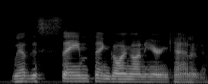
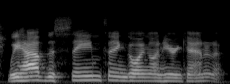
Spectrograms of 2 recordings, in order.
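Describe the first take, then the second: First: Repeated much softer, to himself; quiet echo. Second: Said in the usual way. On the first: Real, not acted. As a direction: drop the volume and echo it. Repeats the point twice.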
